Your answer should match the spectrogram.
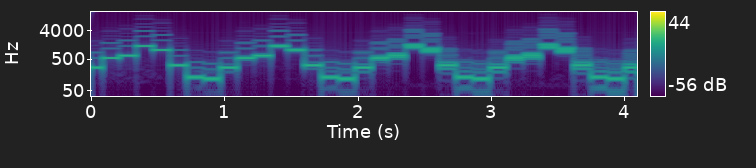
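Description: Doepfer A111-1 analog VCO playing a fast, stepped note sequence that rises from low to high and repeats about once a second. Its tone grows denser and more clangorous as audio-rate exponential FM from a second oscillator is brought in.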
